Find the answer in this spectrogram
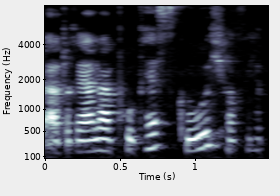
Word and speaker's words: Adriana Popescu: bei mir nämlich die autorinnen alle freitag und adriana popescu ist richtig ausgesprochen gern perfekt am kit und die beiden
